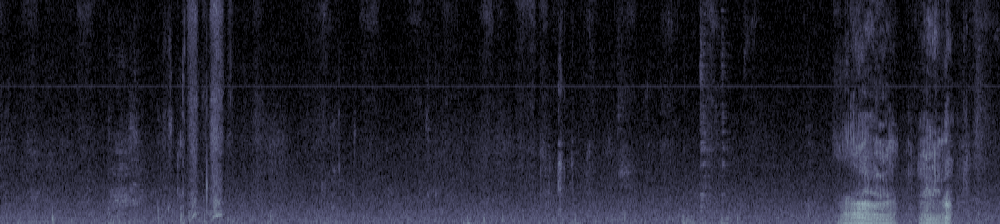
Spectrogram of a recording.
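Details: Seven-week-old puppies let out together to play; a low, steady background with scattered faint clicks and scuffles, then two short, louder harmonic yelping or growling bursts close together near the end.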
